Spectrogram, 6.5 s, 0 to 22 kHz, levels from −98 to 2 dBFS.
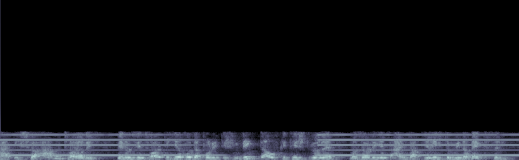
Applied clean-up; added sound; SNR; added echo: none; Wind instrument, woodwind instrument; 8 dB; reverberation time 0.3 s.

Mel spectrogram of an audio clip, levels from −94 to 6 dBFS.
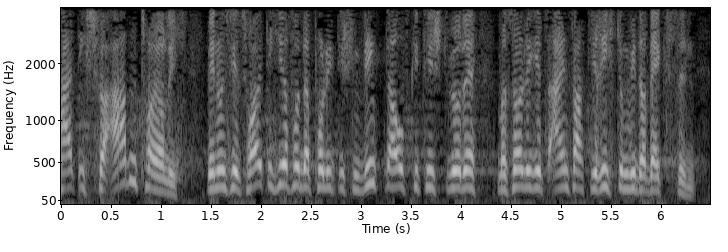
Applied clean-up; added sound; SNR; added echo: none; none; none; none.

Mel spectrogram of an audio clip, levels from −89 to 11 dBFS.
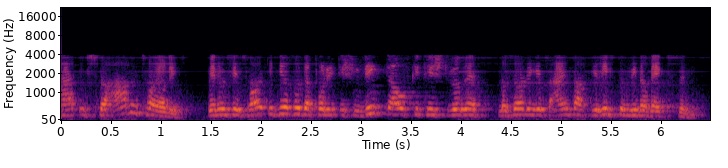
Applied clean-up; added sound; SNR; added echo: neural separator model SepFormer DNS4.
